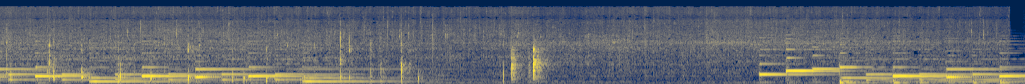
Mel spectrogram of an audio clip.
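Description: A bread and chopped-vegetable mixture sizzling as it fries in oil in a nonstick pan. A fork stirs it, with a few scrapes and taps against the pan, the loudest cluster about six and a half seconds in. Instrumental background music plays over it and drops out for a couple of seconds in the middle.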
